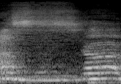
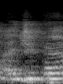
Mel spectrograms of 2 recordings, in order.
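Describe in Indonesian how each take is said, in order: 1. Kata itu diucapkan dengan bunyi 'z'. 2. Kata itu diucapkan dengan bunyi 'j'. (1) "Padahal azka" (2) "Kenapa jadi kayak lagu India?"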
